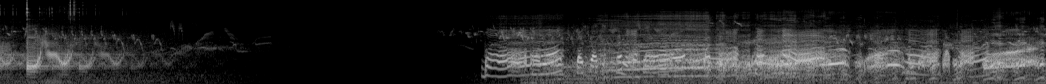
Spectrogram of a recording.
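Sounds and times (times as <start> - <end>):
flock of chickens clucking and squawking: 4.8 - 10.4.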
